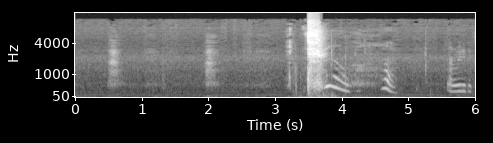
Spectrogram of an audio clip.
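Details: A few quick in-breaths, then one loud explosive sneeze followed by brief voiced sounds; part of a sudden sneezing bout that interrupted speaking while recording.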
